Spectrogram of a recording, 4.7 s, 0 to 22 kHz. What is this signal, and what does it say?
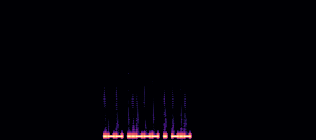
Morse code, heard as a keyed tone, about 40 wpm, 700 Hz. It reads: W2EK
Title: USA Call Signs - 4 Characters - Repeated 2x - 40wpm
